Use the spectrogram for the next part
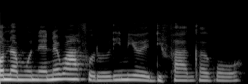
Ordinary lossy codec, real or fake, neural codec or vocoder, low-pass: none; fake; codec, 16 kHz, 2 kbps, X-Codec, WavLM features, trained on Multilingual LibriSpeech; 7.2 kHz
